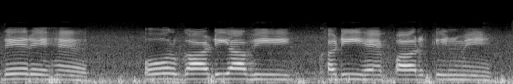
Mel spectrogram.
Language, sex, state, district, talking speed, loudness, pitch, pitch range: Hindi, female, Haryana, Charkhi Dadri, 115 wpm, -13 LUFS, 235 Hz, 220-245 Hz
